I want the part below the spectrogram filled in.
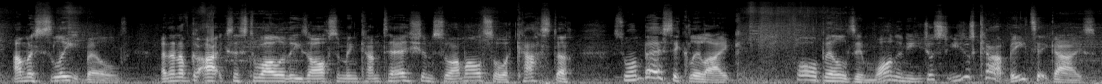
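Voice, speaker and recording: A man with a croaky voice from a cold, giving playful, jokey commentary over gameplay as a video host. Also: mid-range voice, a bit bright, slight background noise.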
